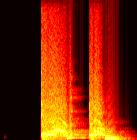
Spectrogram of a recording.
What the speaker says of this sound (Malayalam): ചുമ വന്നത്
